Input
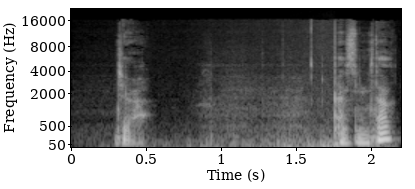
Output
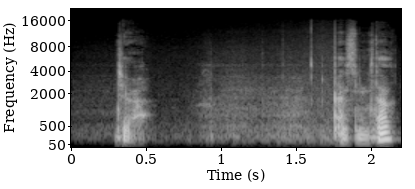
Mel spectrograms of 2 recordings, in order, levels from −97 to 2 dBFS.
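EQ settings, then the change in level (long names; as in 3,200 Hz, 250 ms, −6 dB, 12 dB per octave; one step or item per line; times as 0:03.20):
high-pass filter 190 Hz 24 dB per octave
high-frequency loss of the air 51 metres
high-shelf EQ 4,000 Hz −7 dB
+8.0 dB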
